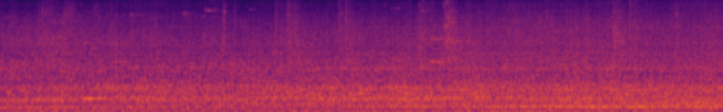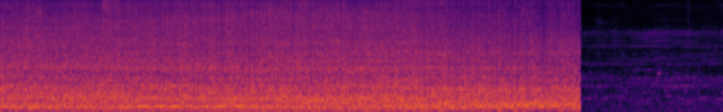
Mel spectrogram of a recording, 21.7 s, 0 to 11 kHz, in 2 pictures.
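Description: Chicago and North Western bi-level passenger coaches rolling past close by, a steady heavy rumble of wheels on rail with occasional sharp clacks. The EMD F7A diesel locomotive's engine joins in more strongly in the second half as it draws near. The sound cuts off suddenly just before the end.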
